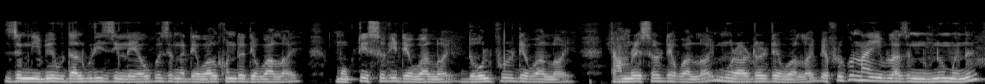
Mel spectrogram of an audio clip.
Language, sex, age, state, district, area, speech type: Bodo, male, 45-60, Assam, Udalguri, urban, spontaneous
